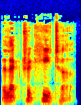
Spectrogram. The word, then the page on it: electric heater: British English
